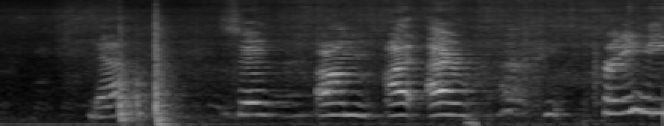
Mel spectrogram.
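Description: A child's voice vocalizing without clear words, with a sharp knock about a second in.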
